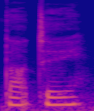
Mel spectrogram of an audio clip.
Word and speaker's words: Date: So yes, his name is pronounced Date.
